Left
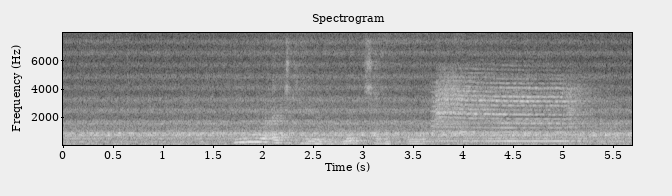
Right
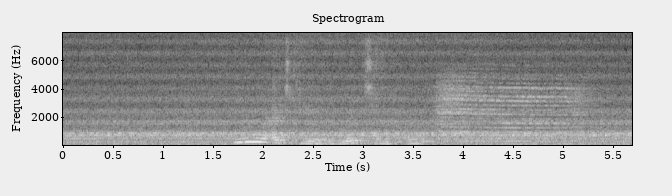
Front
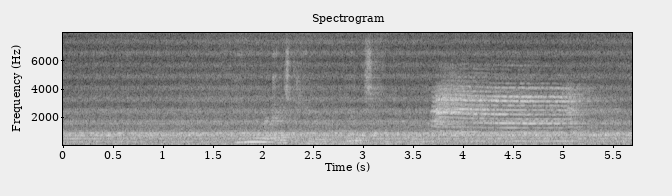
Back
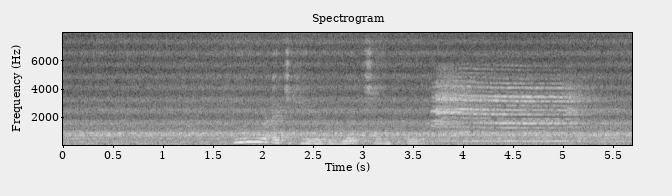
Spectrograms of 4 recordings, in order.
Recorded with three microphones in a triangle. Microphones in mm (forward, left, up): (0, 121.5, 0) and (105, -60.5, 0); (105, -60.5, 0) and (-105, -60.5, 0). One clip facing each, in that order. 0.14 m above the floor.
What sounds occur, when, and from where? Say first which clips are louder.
1.7 s a woman speaking: right 2 dB, back 6 dB; 150° right, 6.5 m
3.7 s a squeak: left 1 dB, back 1 dB; 130° left, 5 m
